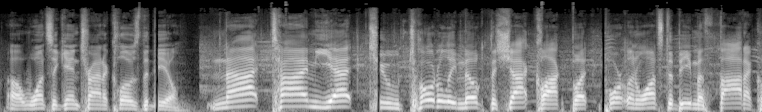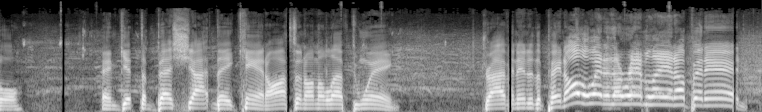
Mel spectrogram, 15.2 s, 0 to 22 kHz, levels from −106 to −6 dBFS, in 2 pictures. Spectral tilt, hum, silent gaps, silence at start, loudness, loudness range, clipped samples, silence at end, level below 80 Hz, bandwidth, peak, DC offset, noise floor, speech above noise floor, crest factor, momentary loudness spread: -4.5 dB/octave; none; none; 0.05 s; -17 LUFS; 4 LU; under 0.1%; 0 s; -40 dBFS; 16 kHz; 0 dBFS; under 0.1%; -38 dBFS; 22 dB; 16 dB; 10 LU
